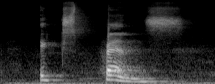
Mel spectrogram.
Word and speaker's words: expense: And word number 7, expense. Expense. There are 2 syllables in this word. Expense. Spence should be given more volume.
